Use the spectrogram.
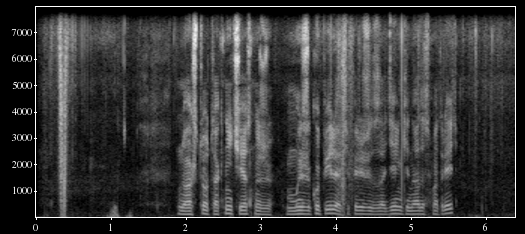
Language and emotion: Russian, neutral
